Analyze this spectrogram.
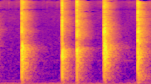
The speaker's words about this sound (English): By whatever means, the clappers come up with their song. They then, without saying or singing anything, clap out the rhythm of the song.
